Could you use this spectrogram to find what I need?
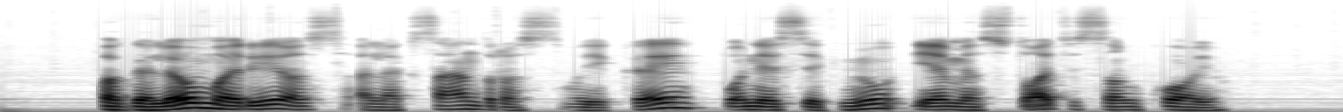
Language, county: Lithuanian, Tauragė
